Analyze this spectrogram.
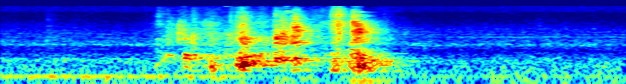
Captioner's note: rustling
